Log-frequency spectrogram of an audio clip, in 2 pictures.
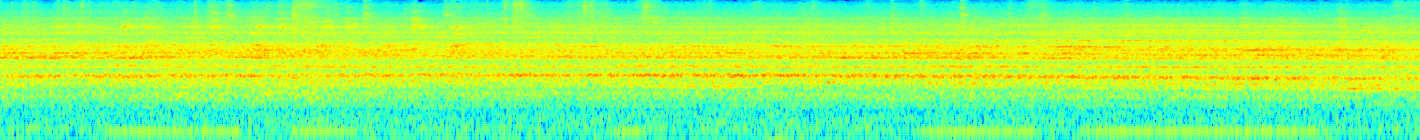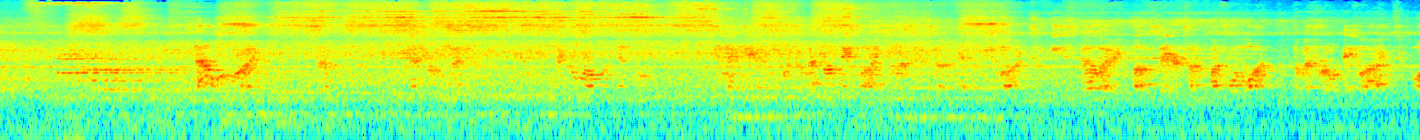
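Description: A subway train rumbles and hums steadily through a tunnel.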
